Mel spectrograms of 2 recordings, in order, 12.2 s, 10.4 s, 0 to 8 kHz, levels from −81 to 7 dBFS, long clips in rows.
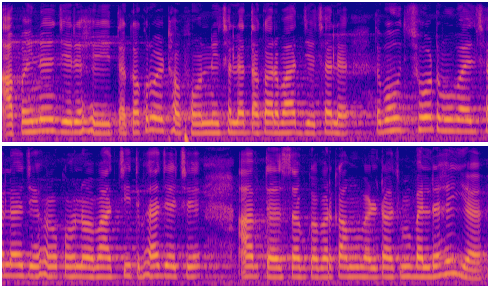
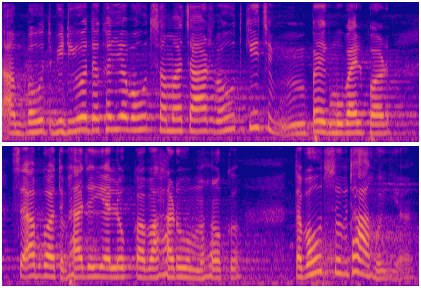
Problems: background sounds at intervals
